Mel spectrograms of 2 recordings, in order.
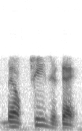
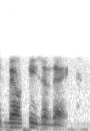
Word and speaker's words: Melchizedek: My question is about Melchizedek. Is that how you say it? – It's close. We've heard it pronounced several ways, but that's good.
